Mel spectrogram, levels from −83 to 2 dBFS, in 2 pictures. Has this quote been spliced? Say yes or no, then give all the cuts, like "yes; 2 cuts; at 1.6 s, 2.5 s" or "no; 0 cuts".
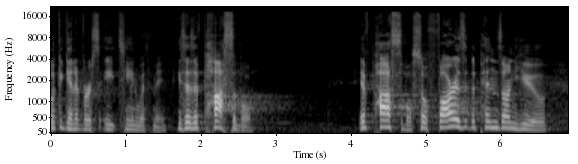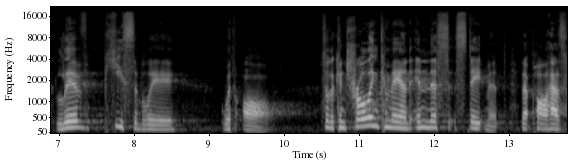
yes; 1 cut; at 1.6 s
